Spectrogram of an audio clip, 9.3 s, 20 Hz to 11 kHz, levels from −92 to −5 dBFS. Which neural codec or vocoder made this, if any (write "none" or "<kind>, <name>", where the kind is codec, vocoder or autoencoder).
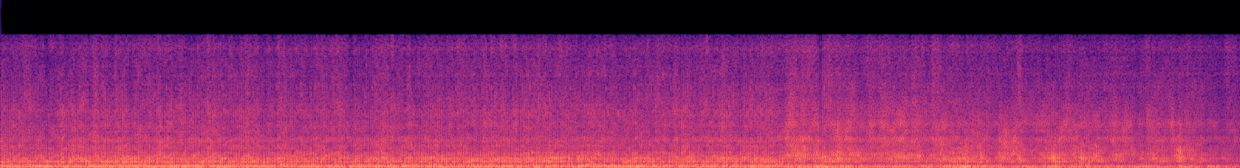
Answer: vocoder, WaveNeXt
